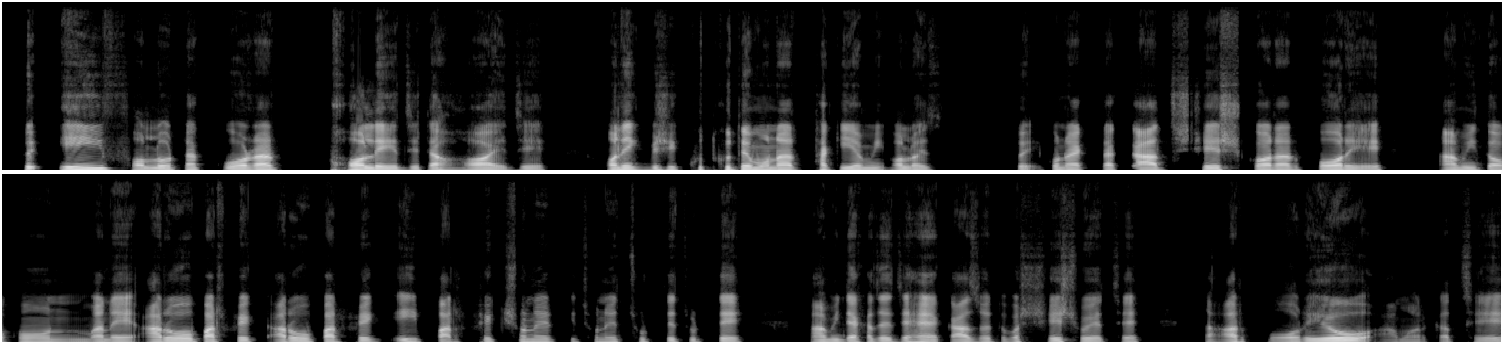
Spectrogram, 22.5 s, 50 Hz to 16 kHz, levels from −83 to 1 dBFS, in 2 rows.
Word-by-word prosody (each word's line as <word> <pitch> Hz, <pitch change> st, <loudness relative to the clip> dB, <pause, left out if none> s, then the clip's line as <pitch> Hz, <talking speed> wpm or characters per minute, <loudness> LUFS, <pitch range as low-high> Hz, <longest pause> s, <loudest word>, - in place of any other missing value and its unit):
তো -, -, +4 dB, 0.3 s
এই 215 Hz, +3 st, +7 dB, 0.3 s
ফলোটা 160 Hz, +8 st, +1 dB, 0.2 s
করার 150 Hz, +4 st, +6 dB, 0.5 s
ফলে 140 Hz, +1 st, +6 dB, 0.2 s
যেটা 125 Hz, +1 st, +1 dB, 0.2 s
হয় 120 Hz, 0 st, +3 dB
যে 125 Hz, -1 st, -4 dB, 0.6 s
অনেক 170 Hz, +3 st, +5 dB
বেশি 165 Hz, +3 st, -3 dB
খুঁতখুঁতে 170 Hz, -1 st, 0 dB
মনা 145 Hz, 0 st, +5 dB, 0.2 s
থাকি 140 Hz, -2 st, 0 dB
আমি 125 Hz, +2 st, -4 dB
অলয়েজ। 120 Hz, 0 st, -2 dB, 0.6 s
তো -, -, -12 dB, 0.2 s
কোনো 155 Hz, 0 st, -3 dB
একটা 150 Hz, -, -5 dB, 0.2 s
কাজ 130 Hz, +1 st, +6 dB, 0.3 s
শেষ 155 Hz, +1 st, +1 dB, 0.2 s
করার 150 Hz, 0 st, +3 dB, 0.2 s
পরে, 130 Hz, -3 st, +4 dB, 0.7 s
আমি 140 Hz, +3 st, 0 dB
তখন 150 Hz, +1 st, -3 dB, 0.3 s
মানে 130 Hz, 0 st, 0 dB, 0.3 s
আরো 175 Hz, +6 st, +3 dB, 0.2 s
পারফেক্ট, 160 Hz, 0 st, +1 dB
আরো 160 Hz, +6 st, +1 dB, 0.2 s
পারফেক্ট। 160 Hz, 0 st, -1 dB, 0.2 s
এই 175 Hz, -, -2 dB, 0.2 s
পারফেকশনের 200 Hz, +6 st, -5 dB
পিছনে 170 Hz, 0 st, -14 dB, 0.2 s
ছুটতে 150 Hz, 0 st, -11 dB
ছুটতে 150 Hz, -1 st, -5 dB, 0.7 s
আমি 125 Hz, +2 st, -1 dB
দেখা 135 Hz, +3 st, -1 dB
যায় 155 Hz, 0 st, -1 dB
যে -, -, -1 dB
হ্যাঁ, 145 Hz, -5 st, +3 dB
কাজ 130 Hz, +2 st, +2 dB
হয়তোবা 165 Hz, +4 st, -9 dB, 0.2 s
শেষ 150 Hz, +2 st, -3 dB
হয়েছে। 115 Hz, -4 st, -6 dB, 0.6 s
তারপরেও 125 Hz, +10 st, +2 dB, 0.4 s
আমার 110 Hz, +2 st, -18 dB
কাছে 110 Hz, +2 st, -14 dB
145 Hz, 125 wpm, -21 LUFS, 130-160 Hz, 0.7 s, এই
